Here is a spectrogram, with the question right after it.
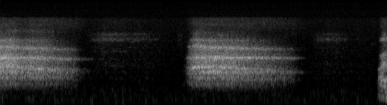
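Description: Slow, audible exhales during a guided breathing exercise, two long breathy outflows each lasting over a second, separated by quiet pauses, close and clear with no talking.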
